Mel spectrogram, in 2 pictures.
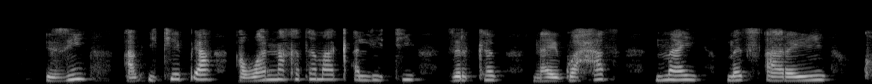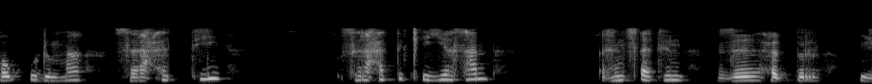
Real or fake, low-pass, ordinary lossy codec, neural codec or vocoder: real; 5.4 kHz; MP3, 32 kbps; none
